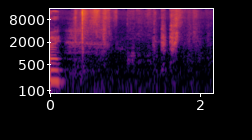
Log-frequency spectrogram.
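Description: Two short rustling scrapes of cardstock being slid and handled by hand on a paper-scoring board, just after the last word of a spoken phrase.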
